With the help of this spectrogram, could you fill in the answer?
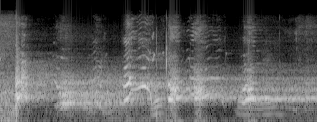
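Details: Big dogs saying hello, greeting at home: a run of loud, harmonic barks and yelping calls, some rising and bending, several in quick succession, with a person talking to them.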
